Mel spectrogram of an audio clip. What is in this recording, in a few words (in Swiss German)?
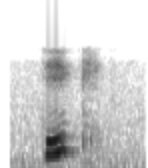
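"dick", Alsatian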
